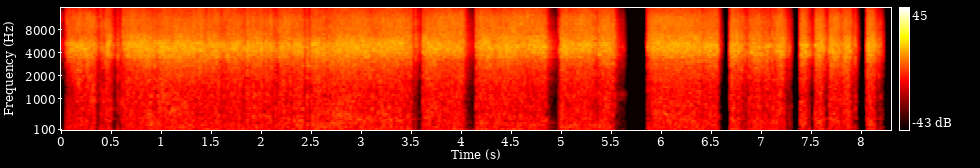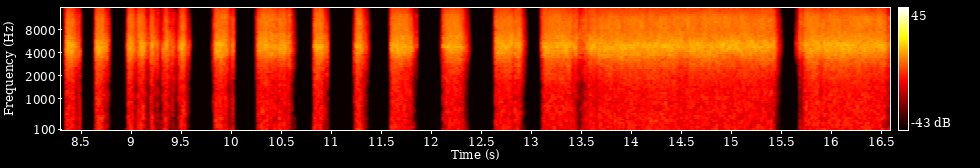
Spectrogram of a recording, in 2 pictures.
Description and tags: Electricity Energy 1
[Warning: LOUD SOUND! Lower the volume if too loud!]
Need some powerful burst of energy that zaps out of control? This electrifying sound effect can shock all senses of audible for any media scenarios!
(Recorded with Zoom H1, Mixed in Cakewalk by Bandlab)
Electric, Zap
